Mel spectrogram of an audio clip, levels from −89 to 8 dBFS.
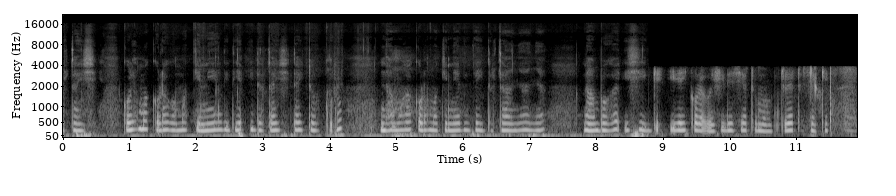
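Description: At 8.77 s, just after "nyanya na mboga ici", the recording likely switched its input to a poorer device. From there to the end, nothing reaches above 3.8 kHz, so the speech turns dull and boxy without any gap, at much the same level, over a faint new background noise.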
